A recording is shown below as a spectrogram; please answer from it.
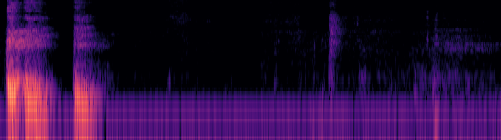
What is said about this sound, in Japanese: ちょっとあの、咳払いします。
